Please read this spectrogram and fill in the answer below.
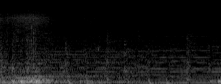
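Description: A quiet stretch: a low rumble of the phone camera being handled fades out in the first half second. Faint steady music and a few soft clicks follow.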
